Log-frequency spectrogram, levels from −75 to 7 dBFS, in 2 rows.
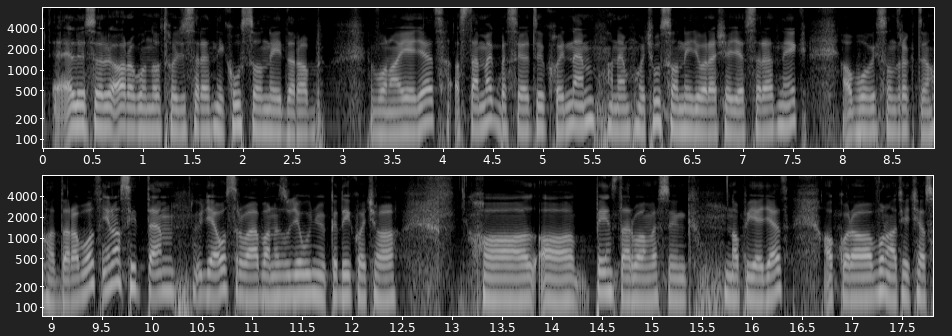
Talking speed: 135 wpm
